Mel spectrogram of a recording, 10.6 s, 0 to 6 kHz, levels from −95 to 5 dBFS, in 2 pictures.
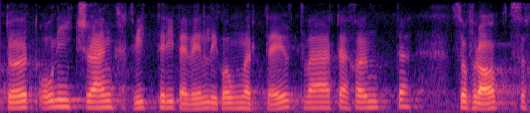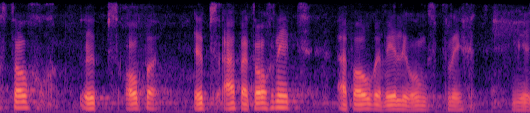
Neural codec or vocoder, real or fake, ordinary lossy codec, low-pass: codec, 16 kHz, 16 kbps, FunCodec, trained on Chinese and English, 50 frames a second; fake; Opus, 32 kbps; 5.4 kHz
